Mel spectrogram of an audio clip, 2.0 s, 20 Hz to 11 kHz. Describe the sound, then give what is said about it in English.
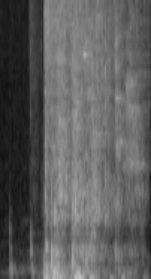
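Two soft thumps lead into a sudden, loud crash of window glass shattering as a man falls through the window, followed by a sustained, bright spray of falling shards that rattles on for over a second without fading much. “The Ripper stood frozen for a moment, stunned by the impact of the firearm, and then lurched forward to resume his attack, and the inspector fired in succession 4 times, each one sending him backwards with each shot, until he fell through the window.”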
